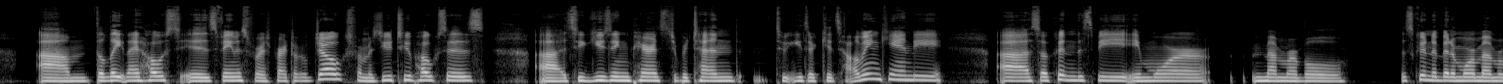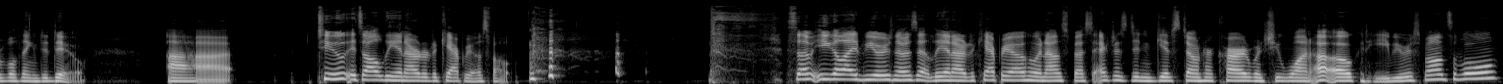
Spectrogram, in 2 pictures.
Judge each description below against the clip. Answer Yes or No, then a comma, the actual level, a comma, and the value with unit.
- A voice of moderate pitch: Yes, medium, 170 Hz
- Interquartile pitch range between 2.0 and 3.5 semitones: Yes, average, 3.0 semitones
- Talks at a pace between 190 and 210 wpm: No, average, 155 wpm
